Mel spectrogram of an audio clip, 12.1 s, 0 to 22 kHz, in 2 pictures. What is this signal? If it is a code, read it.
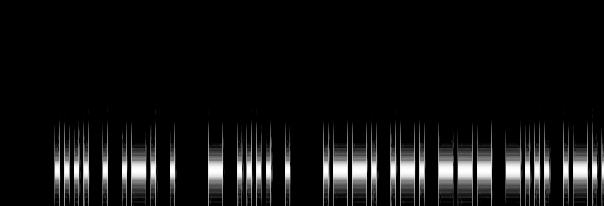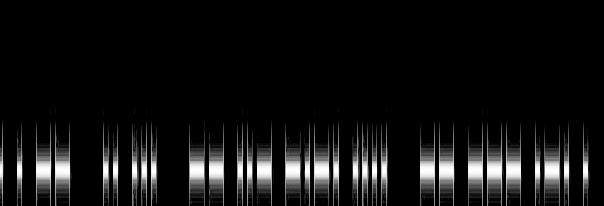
Morse code, heard as a keyed tone, about 25 wpm, 700 Hz. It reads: HERE THE PROBLEM IS MUCH MORE
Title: Sentences from Top 1200 Words 25wpm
